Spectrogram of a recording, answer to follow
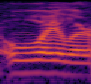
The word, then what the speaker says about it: Euler: might be like euler how do you get euler from e well the guy's name is actually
